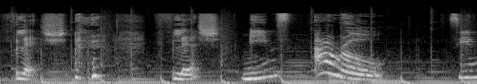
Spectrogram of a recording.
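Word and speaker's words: flèche: how to say flesh can't really separate it with syllables like i usually do it's really just flesh flesh means arrow see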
